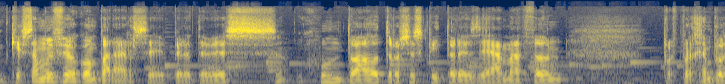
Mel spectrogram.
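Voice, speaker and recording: Bright-voiced man from Spain, slightly low. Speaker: guest writer. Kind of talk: casual interview chat.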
